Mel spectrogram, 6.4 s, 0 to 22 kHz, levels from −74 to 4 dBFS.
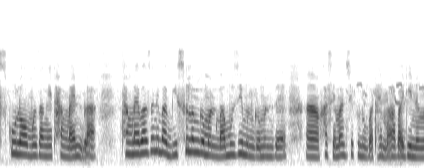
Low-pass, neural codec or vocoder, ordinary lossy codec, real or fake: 7.2 kHz; none; none; real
